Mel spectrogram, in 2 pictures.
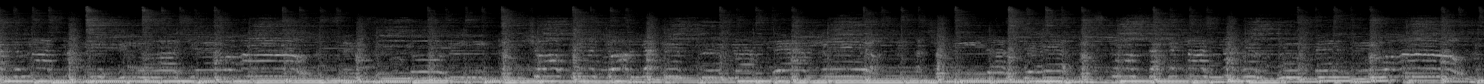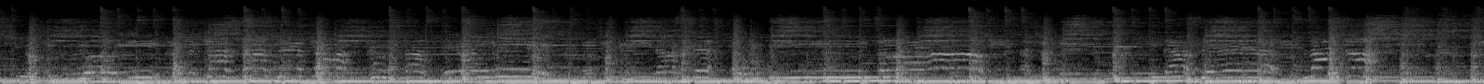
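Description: A live rock band playing a funky, soulful song: a male singer over electric bass and a drum kit, the bass line strong and steady under the vocal.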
